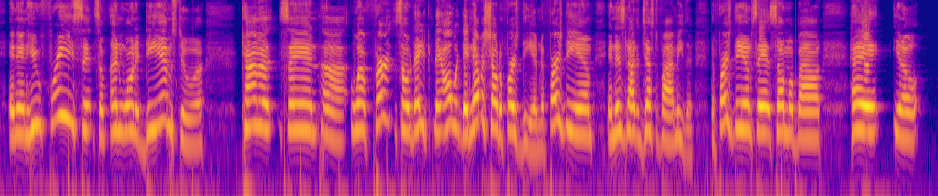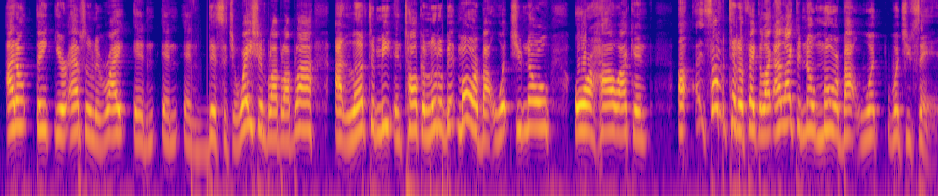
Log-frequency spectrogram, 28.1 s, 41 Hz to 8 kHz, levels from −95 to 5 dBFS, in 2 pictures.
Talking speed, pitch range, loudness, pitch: 200 wpm, 210-255 Hz, -15 LUFS, 235 Hz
